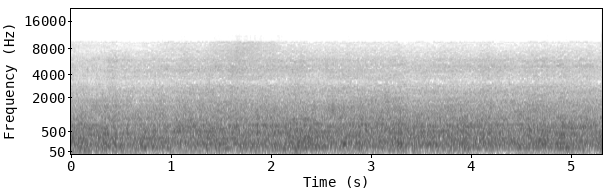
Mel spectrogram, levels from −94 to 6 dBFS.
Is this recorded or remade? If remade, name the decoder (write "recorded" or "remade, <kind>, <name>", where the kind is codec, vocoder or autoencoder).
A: remade, codec, SNAC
